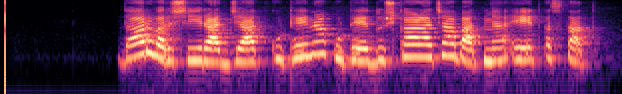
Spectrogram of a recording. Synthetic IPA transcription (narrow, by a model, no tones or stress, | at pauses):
d̪əɾʋəɾʂiːɾad͡ʑjat̪̚kuʈʰenakuʈʰed̪uɕkaɭat͡ɕjabat̪mjaʔet̪əst̪at̪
